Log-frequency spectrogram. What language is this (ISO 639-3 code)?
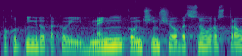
ces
